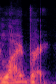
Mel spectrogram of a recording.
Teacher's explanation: Lots of native speakers, they'll just say library. That first vowel sound, poof, gone. Library, yeah.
